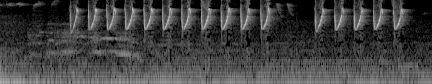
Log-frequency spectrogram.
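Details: Bar-winged prinia in full gacor song for training caged ombyokan birds: about eleven piercing high chirps, each sweeping steeply downward, given at roughly three per second, a short break, then five more.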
